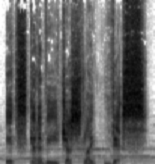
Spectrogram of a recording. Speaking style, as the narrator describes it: snarled

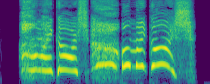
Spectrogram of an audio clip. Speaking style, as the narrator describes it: screamed

